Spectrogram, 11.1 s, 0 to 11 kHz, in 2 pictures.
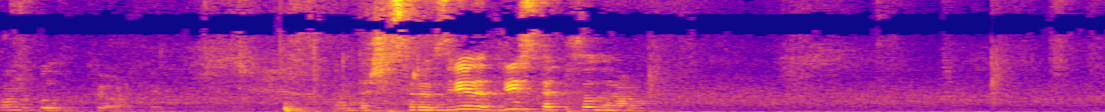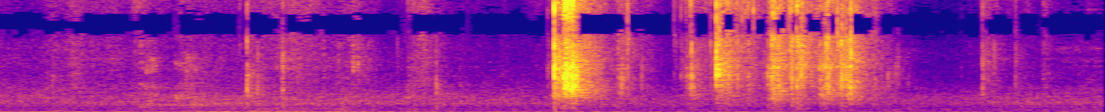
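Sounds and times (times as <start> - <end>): plastic packet crinkling: 8.3 - 10.8.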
